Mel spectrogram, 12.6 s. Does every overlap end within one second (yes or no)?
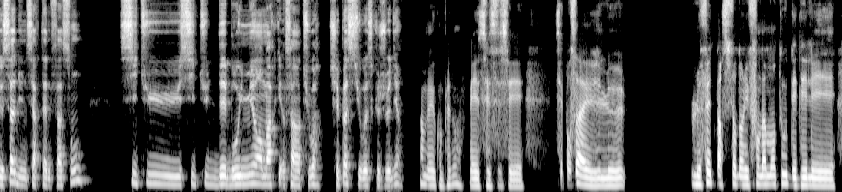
yes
